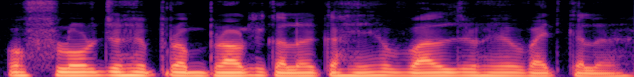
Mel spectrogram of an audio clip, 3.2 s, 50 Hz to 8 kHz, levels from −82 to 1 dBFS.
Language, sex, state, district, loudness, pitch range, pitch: Hindi, male, Arunachal Pradesh, Longding, -14 LUFS, 115-125 Hz, 120 Hz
